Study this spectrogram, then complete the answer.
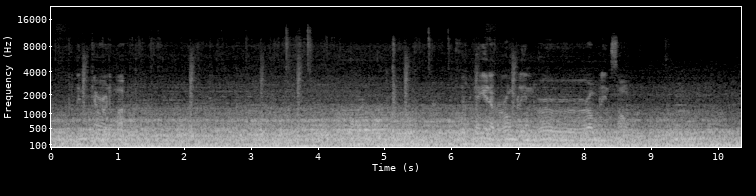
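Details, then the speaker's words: Van rear wheel heard while driving, audible from inside: steady low droning rumble under road noise; worn rear wheel bearing, another fault also suspected. "It's from the wheel."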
